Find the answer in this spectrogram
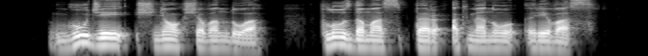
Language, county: Lithuanian, Telšiai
